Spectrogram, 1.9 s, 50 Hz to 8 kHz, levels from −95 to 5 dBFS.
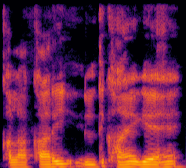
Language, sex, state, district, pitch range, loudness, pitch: Hindi, male, Bihar, Jahanabad, 120-125 Hz, -17 LUFS, 120 Hz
